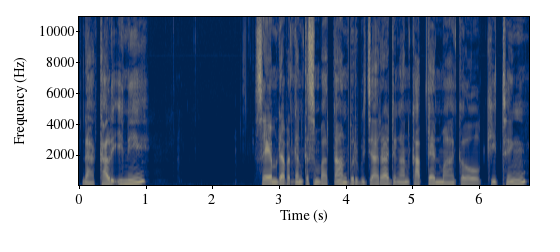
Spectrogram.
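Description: A woman's voice: deep voice, unhurried, mellow, dry recording, studio quality. A woman conducting a conversational radio interview as the interviewer.

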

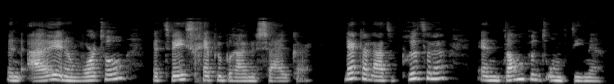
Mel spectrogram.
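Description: A woman's voice: lowish voice, normal speed, fairly bright tone. Woman reading a children's book aloud. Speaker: book reviewer. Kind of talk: book recommendation with read-aloud excerpt.

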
